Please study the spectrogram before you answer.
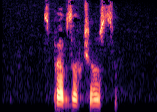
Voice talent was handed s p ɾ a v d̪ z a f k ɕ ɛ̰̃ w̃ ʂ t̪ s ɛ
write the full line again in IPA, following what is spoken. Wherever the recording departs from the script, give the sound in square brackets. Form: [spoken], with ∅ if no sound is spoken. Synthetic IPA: s p ɾ a v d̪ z a f k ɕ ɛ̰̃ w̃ ʂ t̪ s ɛ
